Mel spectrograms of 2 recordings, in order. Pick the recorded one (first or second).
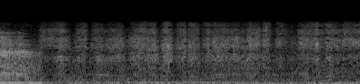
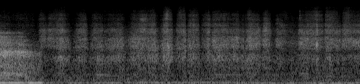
second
